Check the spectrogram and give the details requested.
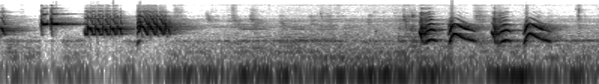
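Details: Energetic Asian pied starling song, varied and full of filler phrases, meant to coax caged birds into singing; two harsh buzzy bursts, a pause, then four quick whistled notes that each sweep sharply down, over a faint hum.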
